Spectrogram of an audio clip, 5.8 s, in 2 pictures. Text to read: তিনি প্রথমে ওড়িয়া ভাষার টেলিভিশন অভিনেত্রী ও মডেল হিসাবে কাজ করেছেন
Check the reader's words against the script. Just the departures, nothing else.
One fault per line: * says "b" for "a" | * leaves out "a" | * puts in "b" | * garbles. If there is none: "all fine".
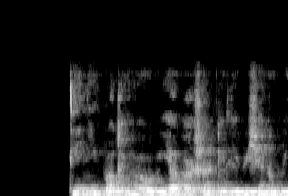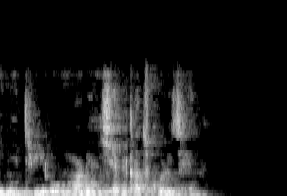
all fine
